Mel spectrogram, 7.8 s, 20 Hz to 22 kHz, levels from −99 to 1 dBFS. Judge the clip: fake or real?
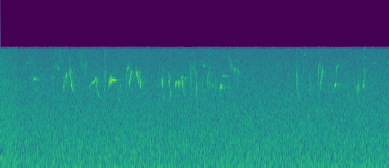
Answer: real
